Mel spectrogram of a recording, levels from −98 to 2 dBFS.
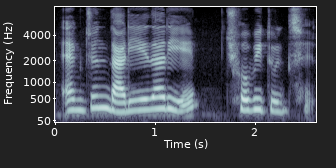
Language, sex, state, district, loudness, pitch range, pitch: Bengali, female, West Bengal, Alipurduar, -19 LUFS, 225-255 Hz, 240 Hz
